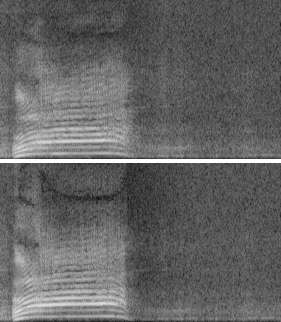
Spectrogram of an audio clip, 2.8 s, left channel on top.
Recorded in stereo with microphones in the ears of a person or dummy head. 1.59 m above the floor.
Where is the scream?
50° right (ahead or behind), 1.2 m.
